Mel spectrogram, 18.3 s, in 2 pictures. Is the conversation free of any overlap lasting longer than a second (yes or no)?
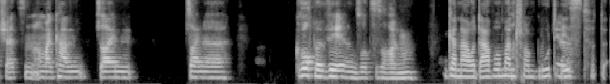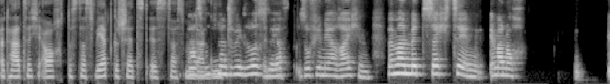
no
